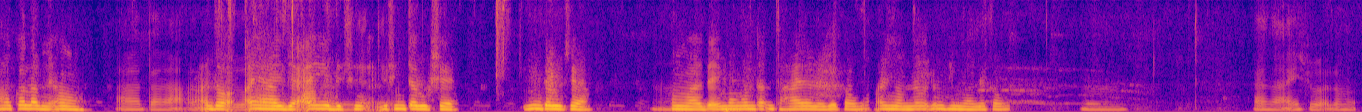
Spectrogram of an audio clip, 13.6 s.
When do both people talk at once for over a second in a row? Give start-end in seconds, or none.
2.0-4.0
